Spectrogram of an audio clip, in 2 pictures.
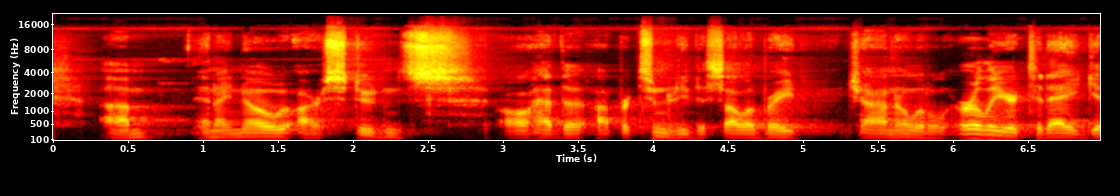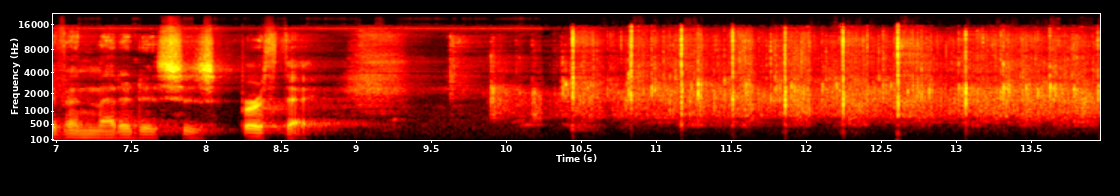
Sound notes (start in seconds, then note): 9.8 audience applauds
